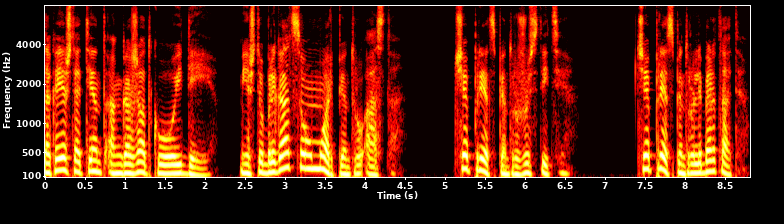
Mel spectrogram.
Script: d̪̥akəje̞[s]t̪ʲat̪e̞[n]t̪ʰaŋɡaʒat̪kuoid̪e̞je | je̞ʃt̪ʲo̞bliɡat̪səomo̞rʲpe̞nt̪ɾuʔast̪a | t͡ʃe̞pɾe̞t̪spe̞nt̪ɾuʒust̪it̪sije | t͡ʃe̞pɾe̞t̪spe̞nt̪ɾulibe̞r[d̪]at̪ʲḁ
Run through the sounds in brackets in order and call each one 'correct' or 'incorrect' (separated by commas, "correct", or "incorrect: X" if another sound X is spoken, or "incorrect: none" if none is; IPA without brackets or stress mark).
incorrect: ʃ, correct, incorrect: t̪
